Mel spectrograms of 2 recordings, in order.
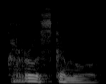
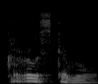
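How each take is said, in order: First: The k runs straight into the next word. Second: The same.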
